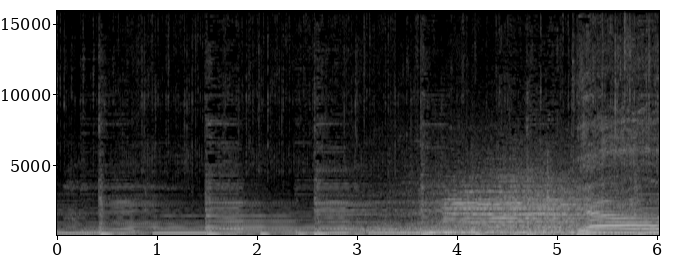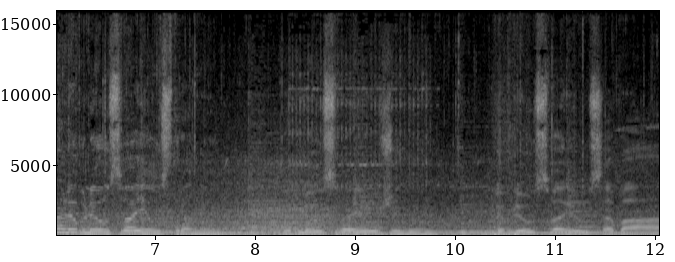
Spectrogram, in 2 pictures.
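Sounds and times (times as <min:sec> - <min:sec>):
instrumental backing music: 0:00.0 - 0:12.0
man singing pop song: 0:05.2 - 0:12.0.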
